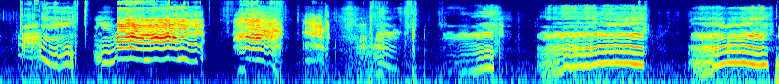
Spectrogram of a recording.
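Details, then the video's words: Pet fox indoors squeaking as it comes to be scratched: a run of loud, wavering, whining squeals and rising yelps, some long and drawn out, others short, with brief silences between and a woman talking softly. "Алиса - лиса. Скрипит, звук потише сделайте"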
